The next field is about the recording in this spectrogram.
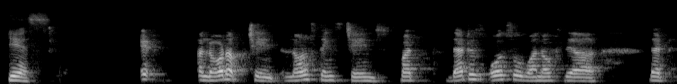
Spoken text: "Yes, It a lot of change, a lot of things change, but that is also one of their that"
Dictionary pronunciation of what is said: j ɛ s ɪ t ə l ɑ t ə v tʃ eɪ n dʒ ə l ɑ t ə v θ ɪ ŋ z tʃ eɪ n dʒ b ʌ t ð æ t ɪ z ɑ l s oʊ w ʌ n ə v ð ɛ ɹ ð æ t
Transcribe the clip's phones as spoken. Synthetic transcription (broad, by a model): j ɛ s ɪ t ə l ɑ t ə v tʃ eɪ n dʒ ə l ɑ t ə v t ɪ ŋ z tʃ eɪ n dʒ b ʌ t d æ t ɪ z ɑ l s oʊ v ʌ n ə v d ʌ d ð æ t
